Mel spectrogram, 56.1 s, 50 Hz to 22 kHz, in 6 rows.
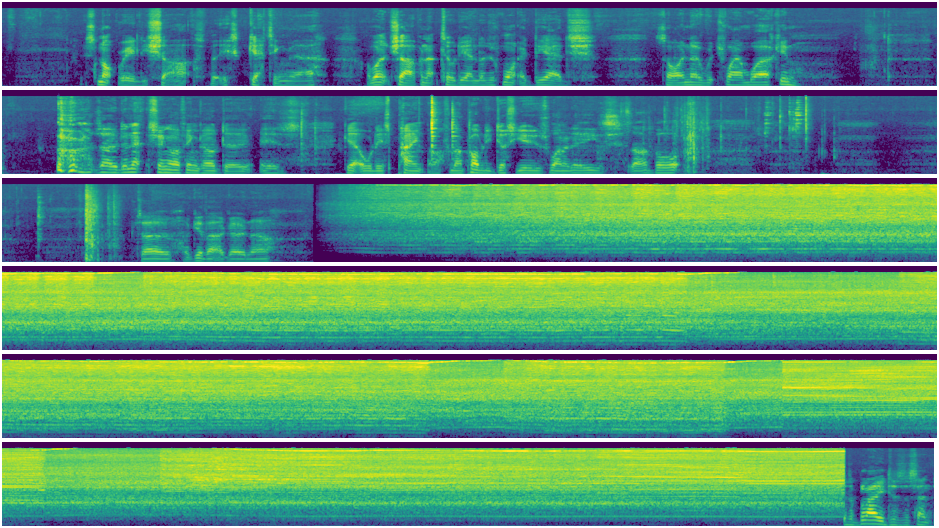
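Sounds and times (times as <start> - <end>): angle grinder sanding metal: 21.9 - 55.2.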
